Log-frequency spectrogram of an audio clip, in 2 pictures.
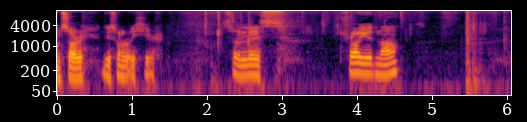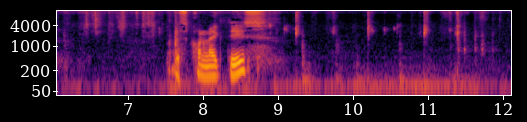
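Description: Plastic wire connectors rustle and click softly.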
